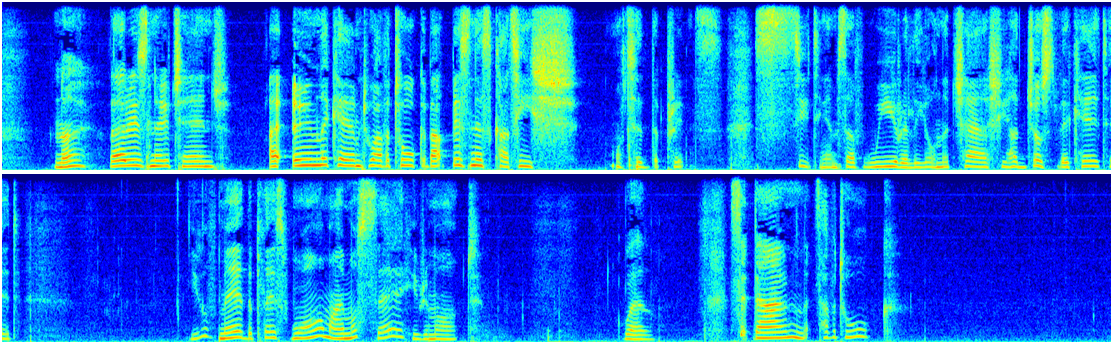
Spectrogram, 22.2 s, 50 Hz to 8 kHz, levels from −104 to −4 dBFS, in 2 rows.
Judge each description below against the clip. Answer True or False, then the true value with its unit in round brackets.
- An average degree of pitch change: True (3.8 semitones)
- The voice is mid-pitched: False (245 Hz)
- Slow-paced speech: True (125 wpm)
